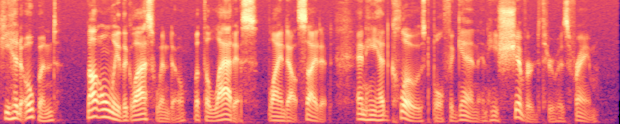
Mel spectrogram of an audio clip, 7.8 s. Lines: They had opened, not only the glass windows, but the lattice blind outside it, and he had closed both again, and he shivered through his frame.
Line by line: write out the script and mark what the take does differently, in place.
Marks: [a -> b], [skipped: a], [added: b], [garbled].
[They -> He] had opened, not only the glass [windows, -> window] but the lattice blind outside it, and he had closed both again, and he shivered through his frame.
